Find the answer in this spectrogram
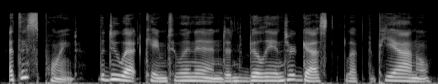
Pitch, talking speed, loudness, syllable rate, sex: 170 Hz, 235 wpm, -19 LUFS, 4.9 syllables/s, female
